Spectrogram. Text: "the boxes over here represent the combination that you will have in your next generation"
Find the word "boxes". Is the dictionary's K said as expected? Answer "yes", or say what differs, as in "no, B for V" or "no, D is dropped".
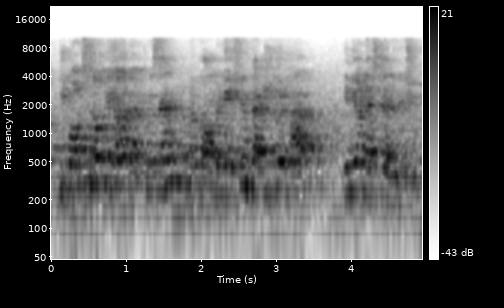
no, K is dropped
